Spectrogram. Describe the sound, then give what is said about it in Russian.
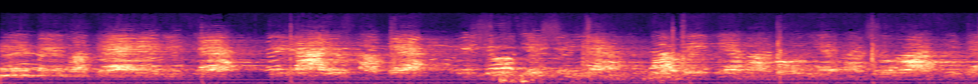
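A large audience sings a Russian song together in loud, rhythmic unison, voices swelling in repeated phrases, with no single speaker standing out. “Песни, которую мы сейчас еще раз повторили, давайте все вместе споем.”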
